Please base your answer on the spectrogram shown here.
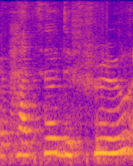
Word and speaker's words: pâte de fruits: We have your pâte de fruits.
